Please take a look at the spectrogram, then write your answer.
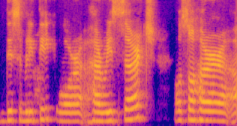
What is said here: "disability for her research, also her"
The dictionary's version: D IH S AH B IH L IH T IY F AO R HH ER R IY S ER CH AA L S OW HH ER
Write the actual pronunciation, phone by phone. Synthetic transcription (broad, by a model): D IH S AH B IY L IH T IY F AO R HH ER R IY S ER CH AA L S OW HH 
